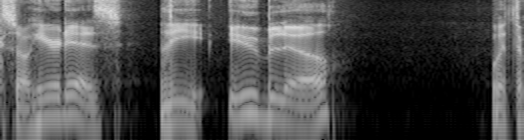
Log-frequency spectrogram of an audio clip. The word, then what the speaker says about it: Hublot: So here it is, the Hublot, with the correct pronunciation, which is not focusing.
